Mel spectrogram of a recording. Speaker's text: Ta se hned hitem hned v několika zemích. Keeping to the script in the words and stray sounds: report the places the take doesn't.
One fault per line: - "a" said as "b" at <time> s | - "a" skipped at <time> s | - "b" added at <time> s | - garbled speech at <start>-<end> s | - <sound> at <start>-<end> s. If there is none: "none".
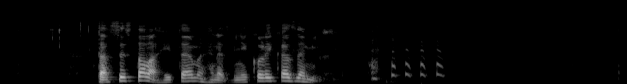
- "hned" said as "stala" at 1.3 s
- laugh at 3.7-4.5 s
